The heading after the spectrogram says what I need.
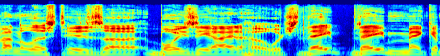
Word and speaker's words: Boise: Well, number 5 on the list is Boise, Idaho, which they make a mistake out there. They pronounce it Boise, but I call it Boise because I'm not from there.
